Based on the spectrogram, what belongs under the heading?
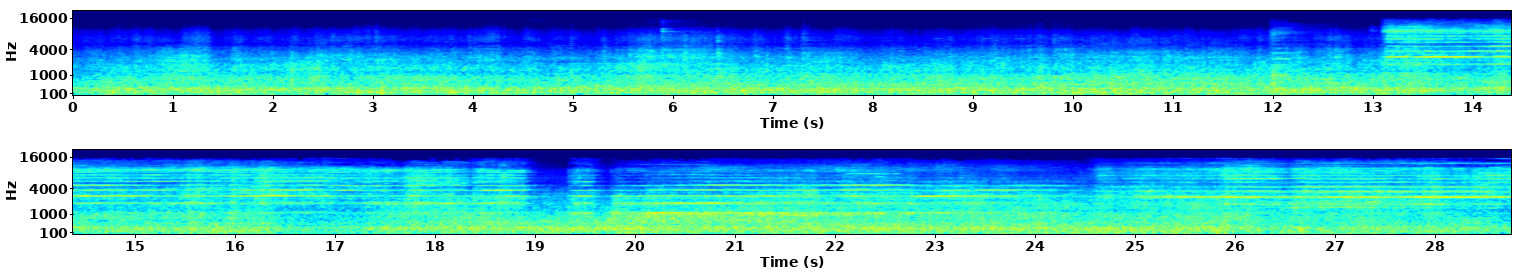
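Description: Intermodal freight cars rolling past with a steady rumble of wheels on rail. From about halfway the wheels start squealing, with several high, wavering squeal tones over the rumble.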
